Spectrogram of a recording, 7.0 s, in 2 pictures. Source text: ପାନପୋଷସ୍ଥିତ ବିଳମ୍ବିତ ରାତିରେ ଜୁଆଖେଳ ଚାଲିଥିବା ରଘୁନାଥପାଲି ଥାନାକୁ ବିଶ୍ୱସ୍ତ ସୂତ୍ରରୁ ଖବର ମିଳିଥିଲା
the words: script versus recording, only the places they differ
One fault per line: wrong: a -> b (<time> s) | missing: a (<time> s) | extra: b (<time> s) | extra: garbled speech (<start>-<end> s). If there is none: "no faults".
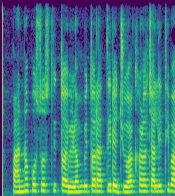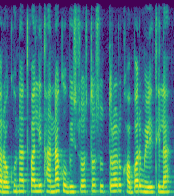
no faults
